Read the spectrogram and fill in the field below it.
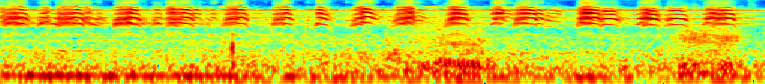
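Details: Red-legged seriemas in a group, calling in a rapid series of loud arched yelping notes, roughly two to three per second, rising and falling in waves over a steady high insect whine.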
